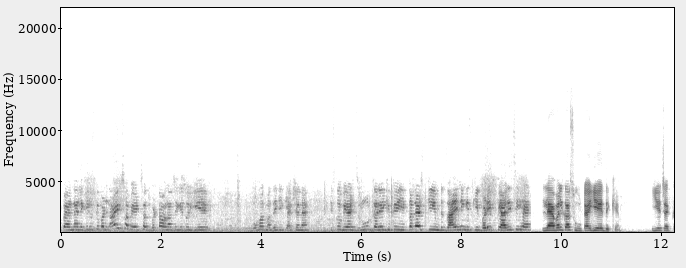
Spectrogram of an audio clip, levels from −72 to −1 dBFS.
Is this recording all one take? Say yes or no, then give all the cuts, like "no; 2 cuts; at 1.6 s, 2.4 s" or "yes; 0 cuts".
no; 1 cut; at 9.5 s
